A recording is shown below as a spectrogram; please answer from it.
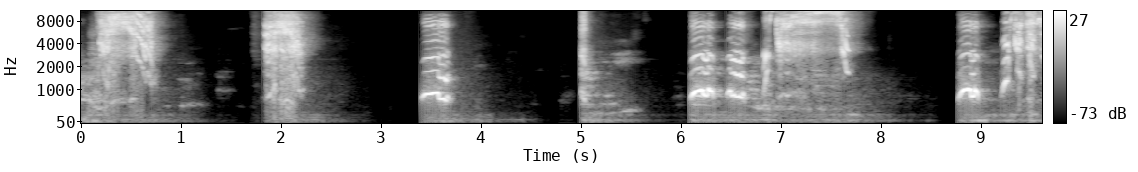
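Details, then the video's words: Hungry for fruit, the baby monkey Kaka alternates hissing, breathy shrieks with short wavering squeals, each outburst cut off abruptly by pauses. "Kaka monkey screams because he is hungry for fruit"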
